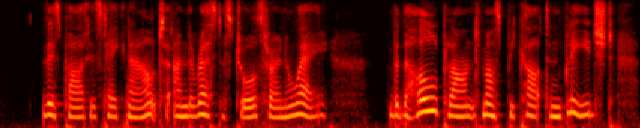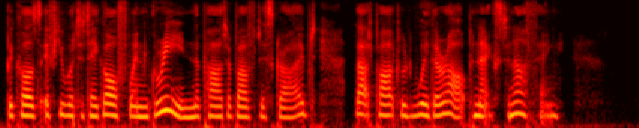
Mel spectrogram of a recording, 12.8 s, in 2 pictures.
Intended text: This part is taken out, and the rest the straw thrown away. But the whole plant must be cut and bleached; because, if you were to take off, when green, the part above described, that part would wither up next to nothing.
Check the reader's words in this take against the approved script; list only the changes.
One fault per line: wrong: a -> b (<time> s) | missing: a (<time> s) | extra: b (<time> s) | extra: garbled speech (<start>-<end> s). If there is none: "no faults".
no faults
